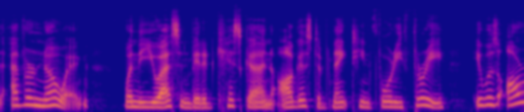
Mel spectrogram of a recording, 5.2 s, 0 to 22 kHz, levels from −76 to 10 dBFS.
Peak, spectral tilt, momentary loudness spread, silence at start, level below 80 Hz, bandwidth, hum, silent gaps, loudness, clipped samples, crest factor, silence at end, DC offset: -6 dBFS; -4.5 dB/octave; 10 LU; 0 s; -66 dBFS; 16 kHz; none; none; -24 LUFS; under 0.1%; 18 dB; 0 s; under 0.1%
